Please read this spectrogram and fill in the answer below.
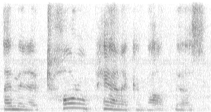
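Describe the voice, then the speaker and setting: A woman's voice: medium pitch, expressive, a little fast. A woman playing a panicky, overwhelmed avatar who longs for a real body, in an amateur audio drama. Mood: sinking, panicky. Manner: anxious, complaining, overwrought. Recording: clearly noisy background.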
